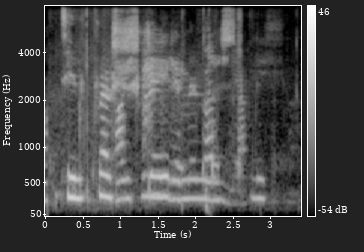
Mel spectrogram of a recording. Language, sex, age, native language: Icelandic, female, 8, Icelandic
